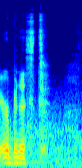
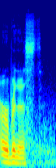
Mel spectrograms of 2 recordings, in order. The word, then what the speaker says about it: Urbanist: You gotta really pronounce those T's on Urbanist. You gotta say Urbanist. Not Urbanist. Urbanist.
